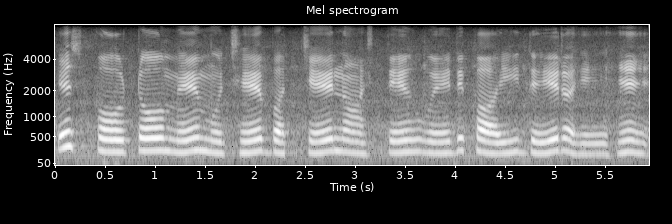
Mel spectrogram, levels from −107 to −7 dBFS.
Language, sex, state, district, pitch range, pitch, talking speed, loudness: Hindi, female, Madhya Pradesh, Umaria, 200-220 Hz, 210 Hz, 110 wpm, -15 LUFS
